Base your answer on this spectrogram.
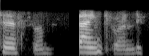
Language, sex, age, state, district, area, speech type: Telugu, female, 60+, Andhra Pradesh, Srikakulam, urban, conversation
